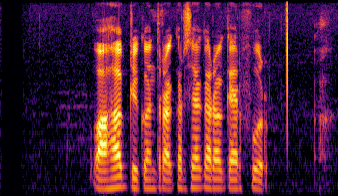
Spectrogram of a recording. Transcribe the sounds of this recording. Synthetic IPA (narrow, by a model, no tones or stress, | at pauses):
waɦap̚d̪̥i̤kɔnt̪ɾaʔkərd͡ʒakaɾokɛrfʊr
